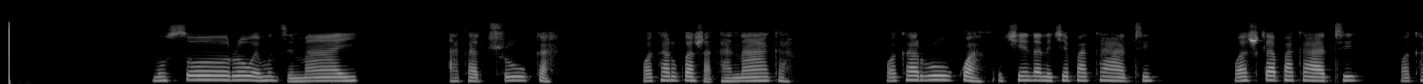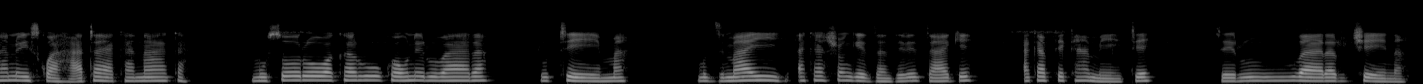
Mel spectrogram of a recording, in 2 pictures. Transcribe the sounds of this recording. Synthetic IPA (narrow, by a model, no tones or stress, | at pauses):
muso̞ro̞we̞mud͡zimai | akat͡ʂuka | wakaɾukwaʐakanaːka | wakarukwaut͡ʃie̞ndane̞t͡ʃe̞pakaːtʰi | waʂi̥kapakatʰi | wakano̞iswaɦatajakanaːka | muso̞ɾo̞wakarukwaune̞ruʋaɾa | rutʰe̞ːma | mud͡zimaiakaʃo̞ŋɡe̞d͡zanzeʋe̞d͡zake̞ | akap͡fe̞kam̤e̞te̞ | d͡ze̞ruʋaɾarut͡ʃe̞ːna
